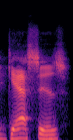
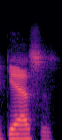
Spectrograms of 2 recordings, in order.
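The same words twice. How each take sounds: First: The plural ending is clearly pronounced. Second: The plural ending is not clearly pronounced. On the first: The speaker calls it right. "we need to say gases" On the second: The speaker calls it wrong. "they'll just say gases"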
